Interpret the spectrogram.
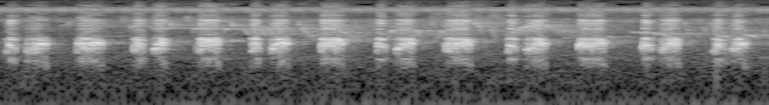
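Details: Arabian partridge (maskati chakor) calling in rapid rhythmic bursts of rough, chuckling paired notes, about three every two seconds, loud and clear against a quiet background with a thin high-pitched hum.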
